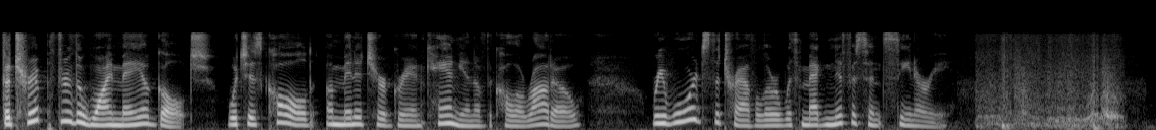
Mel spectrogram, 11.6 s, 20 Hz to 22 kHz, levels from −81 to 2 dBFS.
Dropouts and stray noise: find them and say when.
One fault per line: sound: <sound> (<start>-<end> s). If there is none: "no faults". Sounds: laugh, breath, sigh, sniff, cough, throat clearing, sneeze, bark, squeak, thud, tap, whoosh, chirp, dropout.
sound: whoosh (9.7-11.3 s)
